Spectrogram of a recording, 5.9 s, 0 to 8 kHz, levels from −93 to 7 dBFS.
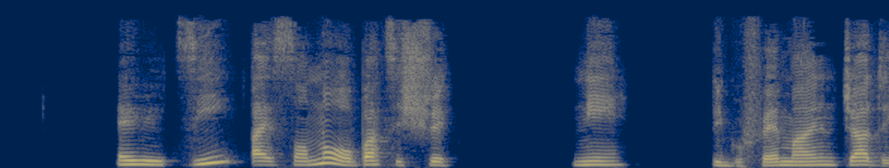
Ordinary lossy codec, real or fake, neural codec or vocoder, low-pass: MP3, 48 kbps; fake; codec, 16 kHz, 0.5 kbps, X-Codec, HuBERT features, trained on LibriSpeech; 7.2 kHz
